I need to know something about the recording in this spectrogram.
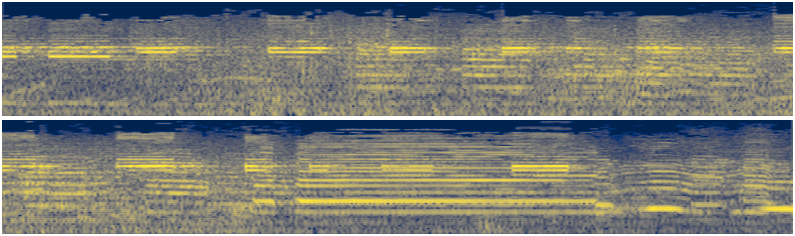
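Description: A crowd of men and women shouts and cheers outdoors.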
